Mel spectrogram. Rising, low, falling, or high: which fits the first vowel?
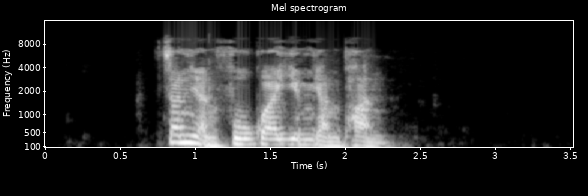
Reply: high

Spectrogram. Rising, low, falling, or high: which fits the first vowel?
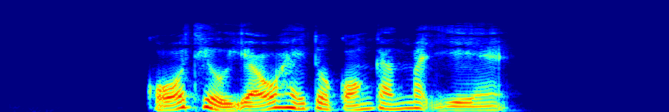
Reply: rising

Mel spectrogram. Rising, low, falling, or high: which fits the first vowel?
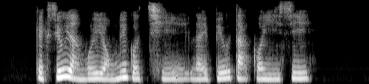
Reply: low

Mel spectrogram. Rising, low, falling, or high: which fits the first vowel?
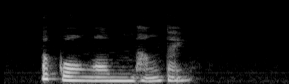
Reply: high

